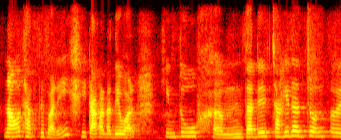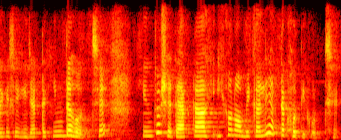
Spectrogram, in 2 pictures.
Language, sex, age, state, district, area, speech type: Bengali, female, 18-30, West Bengal, Malda, rural, spontaneous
